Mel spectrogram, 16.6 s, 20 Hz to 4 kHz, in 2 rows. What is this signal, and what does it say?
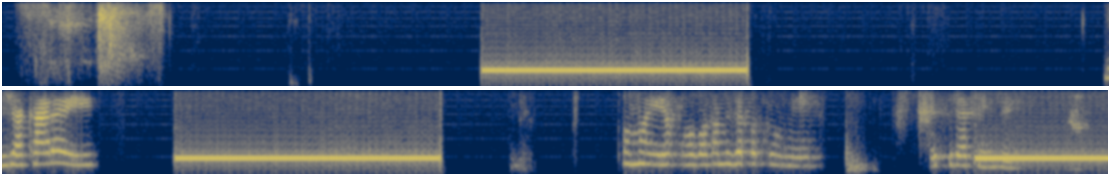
Ringback tone (North America), 440 + 480 Hz, with speech.
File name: out- - - - - .26325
